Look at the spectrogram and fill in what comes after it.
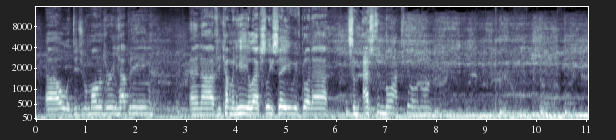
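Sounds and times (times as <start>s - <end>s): hip hop beat with heavy bass: 0.0s - 11.0s.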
